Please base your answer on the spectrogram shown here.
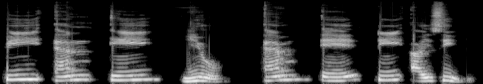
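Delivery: पीएनईयूएमएटीआईसी spelled letter by letter, very slow; spelled out slowly. Shown as a demonstration. Teacher spelling the word slowly for students. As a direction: read each letter out slowly. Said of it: "अगला शब्द है".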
